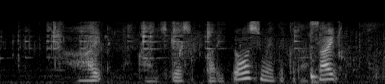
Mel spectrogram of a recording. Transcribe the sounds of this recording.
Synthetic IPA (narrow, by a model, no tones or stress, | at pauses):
haikʰãɲt͡ɕi̥kʲeso̥kːaɾʲit̪o̞ːɕime̞t̪e̞kɯ̟d̪asai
